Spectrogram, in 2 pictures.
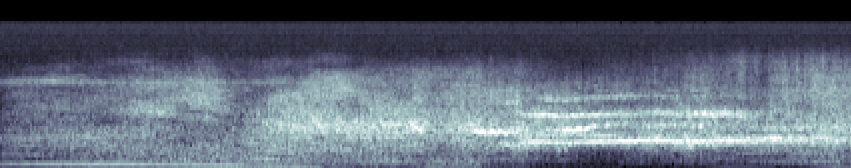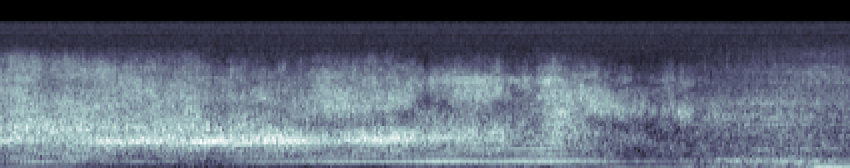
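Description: A race car coasts through a corner on a motor racing circuit, its engine note a steady drone that shifts in pitch as it rounds the bend, with a faint skid-like hiss mixed in throughout.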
